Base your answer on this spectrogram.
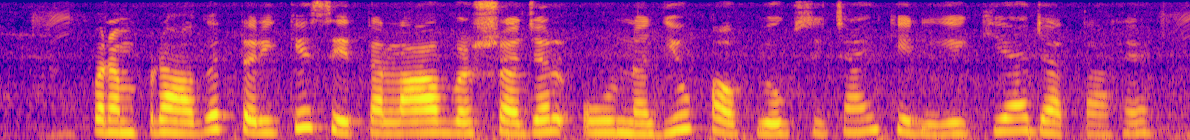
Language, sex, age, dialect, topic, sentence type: Hindi, female, 36-40, Hindustani Malvi Khadi Boli, agriculture, statement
